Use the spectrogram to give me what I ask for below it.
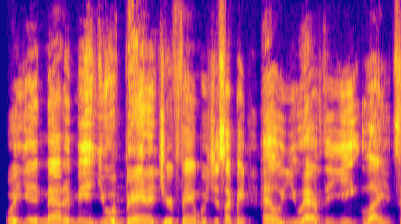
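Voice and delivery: high-pitched, rushed retort; indignant mock protest. Retelling Gable's protest to Jay.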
